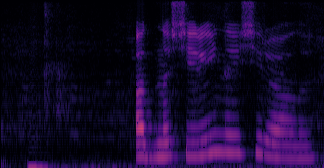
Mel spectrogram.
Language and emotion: Russian, neutral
